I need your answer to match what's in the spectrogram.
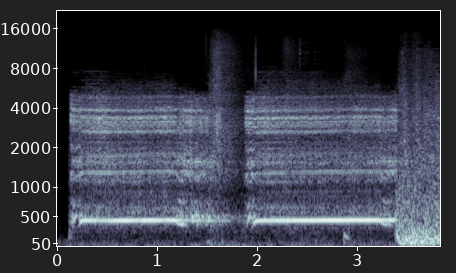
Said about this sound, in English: We've got a timer. Don't know how long's on it or when it runs out. And if you haven't stopped and the timer goes off, you lose everything. Everything. And you'll know how the time is up when you hear this.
